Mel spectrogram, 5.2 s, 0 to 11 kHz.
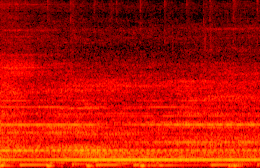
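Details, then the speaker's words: Retro socket 462 PC build in Cooler Master Wave Master case: steady loud droning buzz of many 80 mm fans at full speed, not connected to fan controller, side panel on helps slightly. "like some sort of Appliance with all those 80 millimeter fans buzzing away in there that's crazy"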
